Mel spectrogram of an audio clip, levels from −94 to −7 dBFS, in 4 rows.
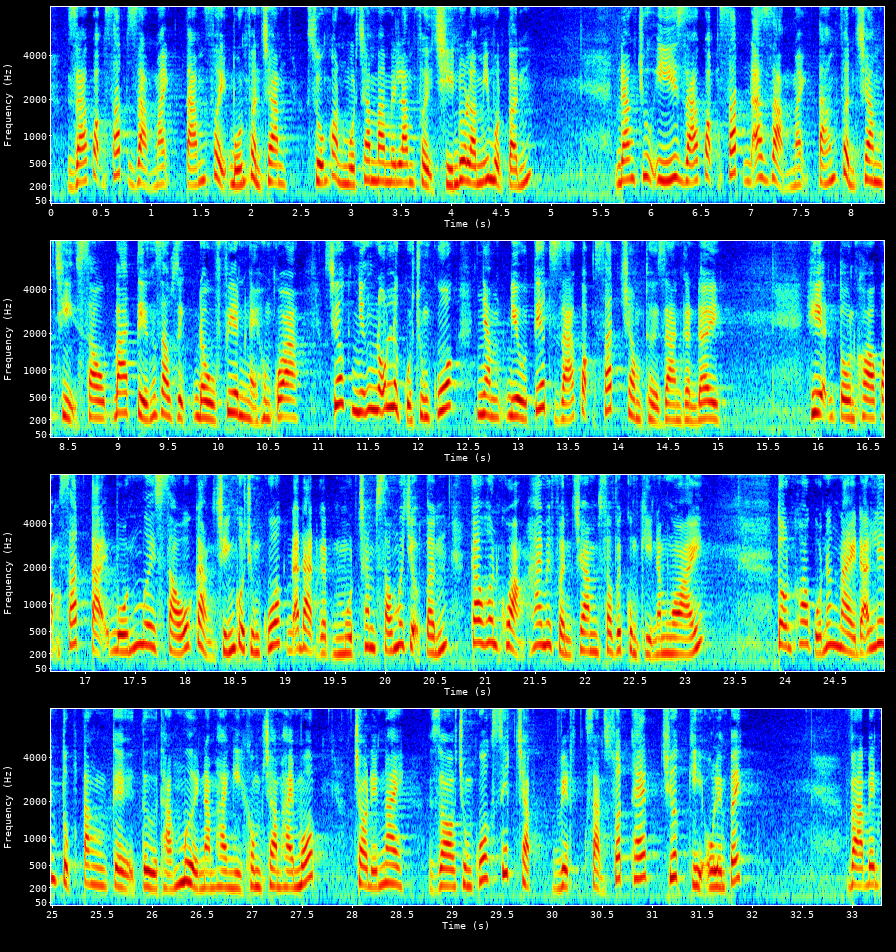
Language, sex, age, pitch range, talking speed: Vietnamese, female, 20-39, 215-280 Hz, 205 wpm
